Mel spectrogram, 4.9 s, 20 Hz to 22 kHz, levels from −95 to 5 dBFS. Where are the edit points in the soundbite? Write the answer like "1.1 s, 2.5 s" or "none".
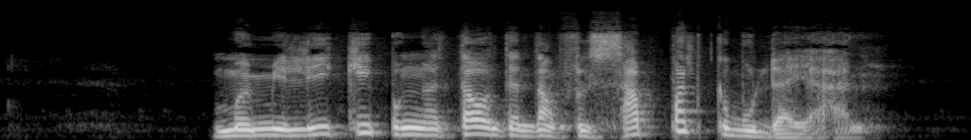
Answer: none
